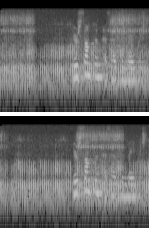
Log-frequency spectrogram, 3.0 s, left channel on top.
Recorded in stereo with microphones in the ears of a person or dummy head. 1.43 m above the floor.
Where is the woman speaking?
15° left (ahead or behind), 1.9 m.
